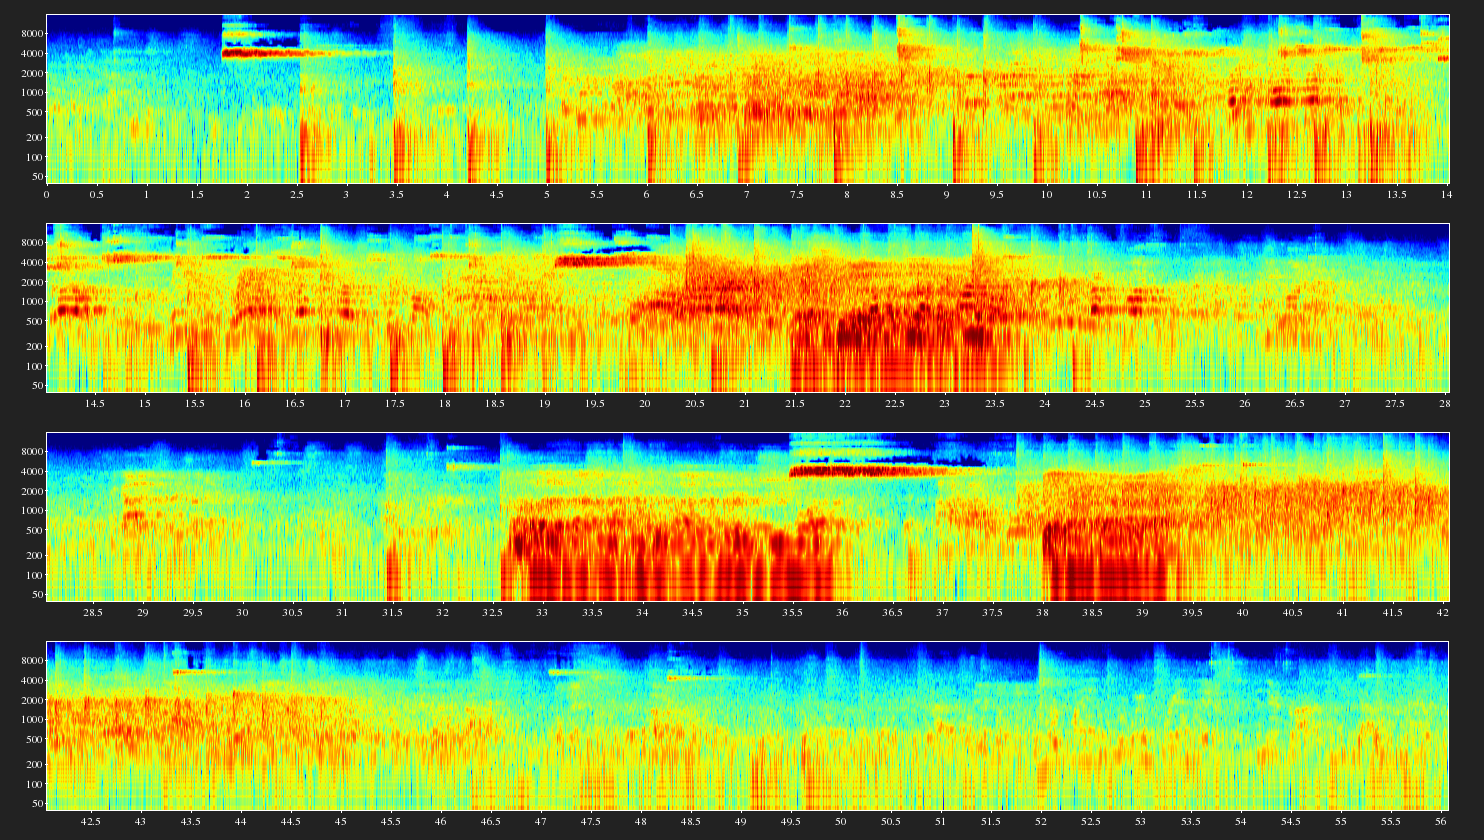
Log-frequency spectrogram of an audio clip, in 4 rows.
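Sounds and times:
referee's whistle blast: 1.8 - 3.2, 35.4 - 37.4
ball bouncing on hardwood court: 3.4 - 5.2.

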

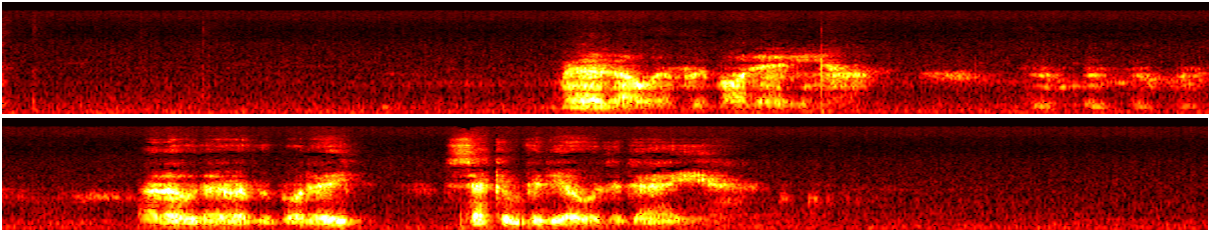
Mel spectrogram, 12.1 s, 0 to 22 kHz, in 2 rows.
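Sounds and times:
man's voice through laptop speaker: 2.8 - 4.3, 6.7 - 9.8.

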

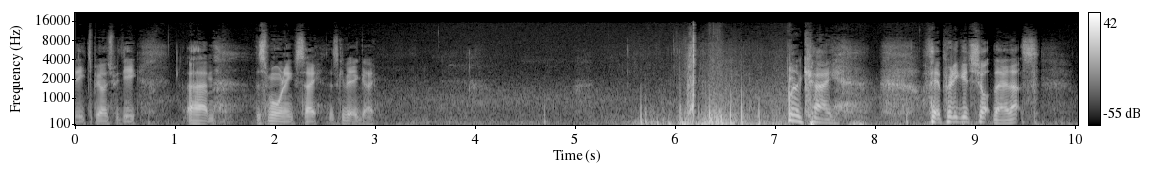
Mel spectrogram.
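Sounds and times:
wind noise on microphone: 4.6 - 8.5
golf club striking ball: 6.0 - 6.6.

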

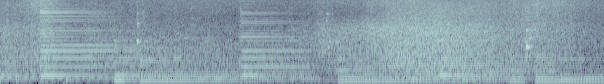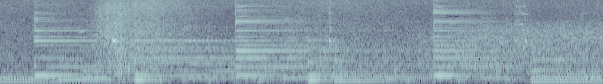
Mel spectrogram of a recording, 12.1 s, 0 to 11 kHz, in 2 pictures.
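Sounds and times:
gentle background music: 0.0 - 12.0
wave washing on shore: 0.0 - 12.0.

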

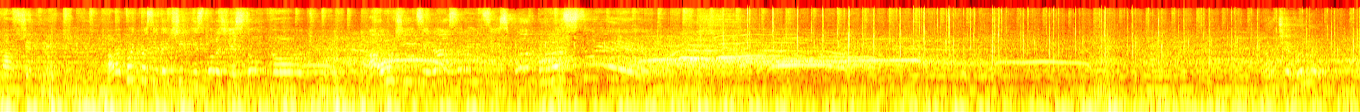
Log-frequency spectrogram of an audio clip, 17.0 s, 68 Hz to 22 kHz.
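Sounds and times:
people clapping: 0.2 - 17.0
crowd cheering: 3.4 - 17.0
high-pitched screams: 3.8 - 13.8.

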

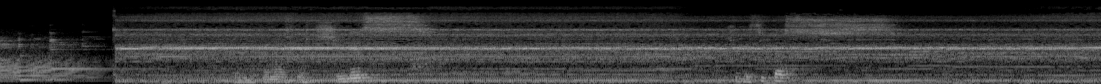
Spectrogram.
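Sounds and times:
constant high whine: 1.2 - 11.0
kitchen hiss: 1.2 - 11.0.

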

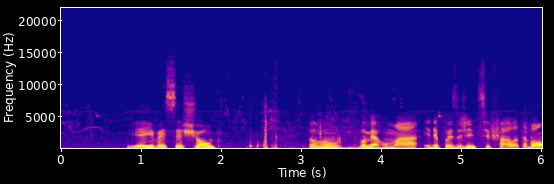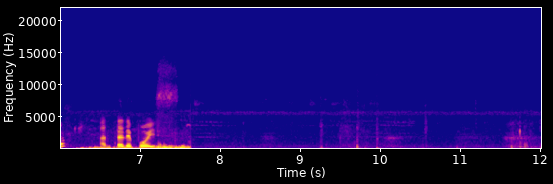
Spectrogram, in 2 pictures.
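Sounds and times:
footsteps on forest trail: 8.1 - 12.0.

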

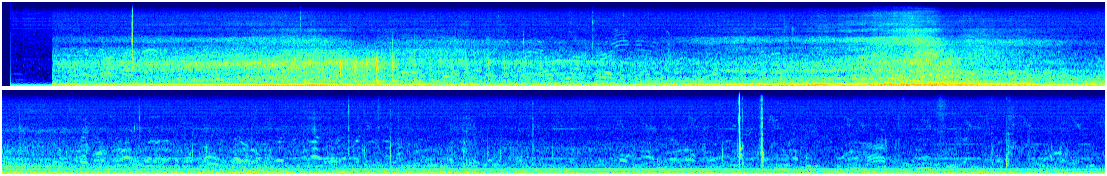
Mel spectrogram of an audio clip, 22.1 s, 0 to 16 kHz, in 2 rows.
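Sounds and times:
steady low hum: 0.1 - 22.0
cars passing: 0.5 - 20.8
people talking: 0.5 - 22.0.

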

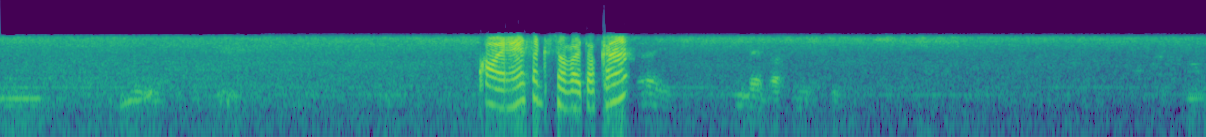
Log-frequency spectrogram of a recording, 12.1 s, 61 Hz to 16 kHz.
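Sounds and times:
bird cooing: 0.0 - 0.5, 1.2 - 2.5
steady hiss: 0.0 - 12.0.

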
